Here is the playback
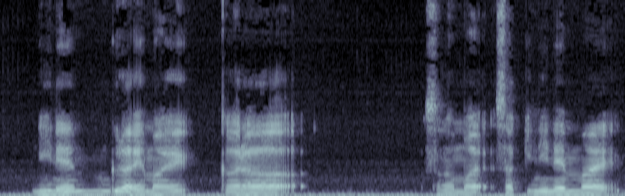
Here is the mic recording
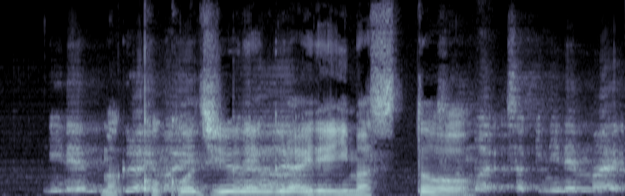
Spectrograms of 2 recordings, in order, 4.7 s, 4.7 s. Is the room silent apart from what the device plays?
No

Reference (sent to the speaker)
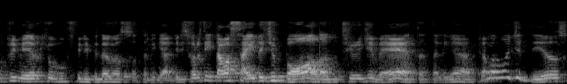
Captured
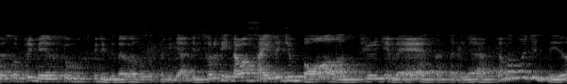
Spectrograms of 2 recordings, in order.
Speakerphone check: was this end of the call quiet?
Yes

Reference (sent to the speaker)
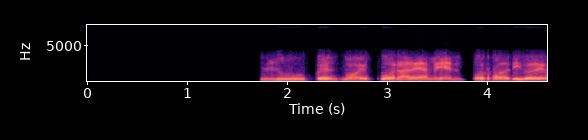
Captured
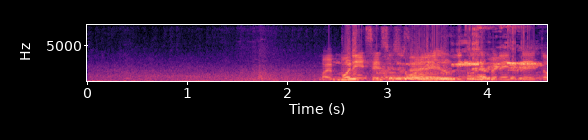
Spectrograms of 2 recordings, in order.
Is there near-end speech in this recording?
Yes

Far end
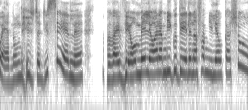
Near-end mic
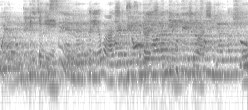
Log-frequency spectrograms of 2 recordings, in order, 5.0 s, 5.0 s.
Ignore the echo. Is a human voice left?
Yes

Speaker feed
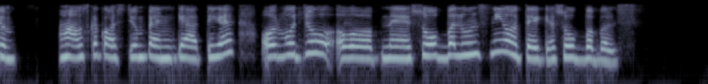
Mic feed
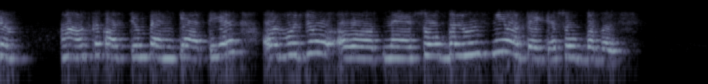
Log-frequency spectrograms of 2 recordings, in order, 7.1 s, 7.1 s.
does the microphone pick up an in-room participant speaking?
No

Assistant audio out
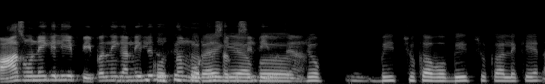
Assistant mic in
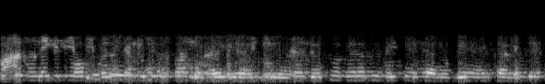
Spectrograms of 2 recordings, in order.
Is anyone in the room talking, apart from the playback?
Yes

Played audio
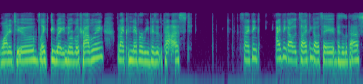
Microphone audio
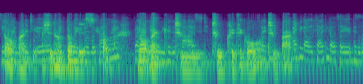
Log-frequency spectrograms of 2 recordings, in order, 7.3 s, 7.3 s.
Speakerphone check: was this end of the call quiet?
No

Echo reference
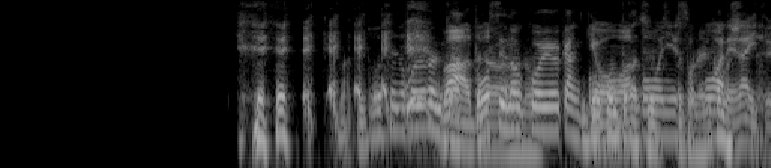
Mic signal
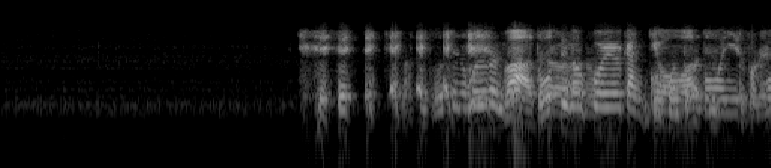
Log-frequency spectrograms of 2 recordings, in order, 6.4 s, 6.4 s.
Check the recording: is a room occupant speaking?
No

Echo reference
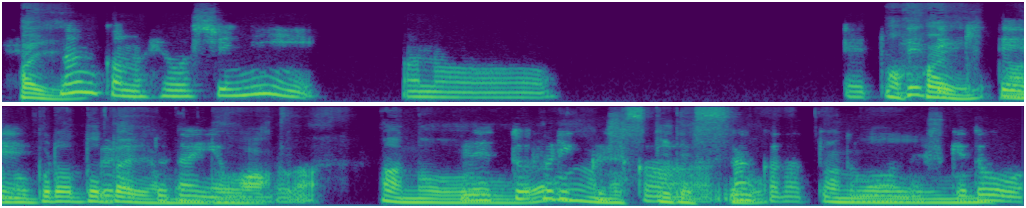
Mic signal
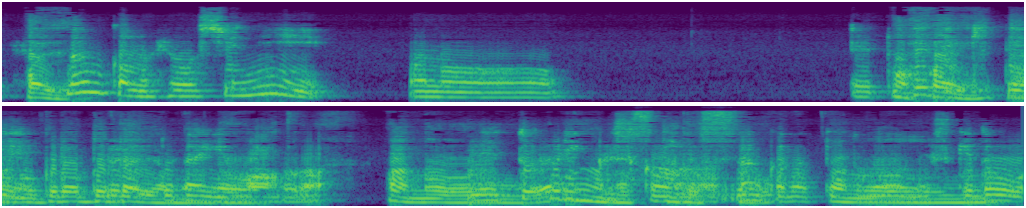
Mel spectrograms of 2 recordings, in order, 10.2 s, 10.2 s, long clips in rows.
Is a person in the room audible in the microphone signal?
No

